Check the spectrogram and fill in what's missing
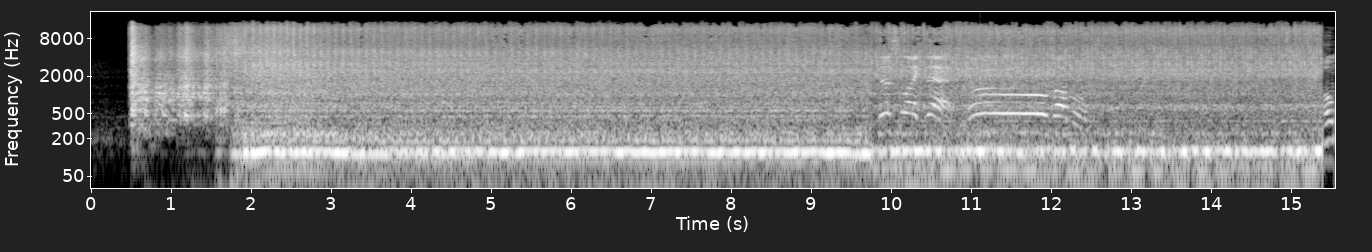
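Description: A turbocharged Fox Body Mustang engine cranks and fires up close by after a quiet moment, then settles into a loud, steady, rumbling idle. Voices talk over it near the end.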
